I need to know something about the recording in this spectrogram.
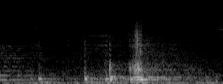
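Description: Engine oil pouring out of an upturned plastic jug into an engine's oil filler neck, letting the last of it drain: quiet, with a few short irregular sounds.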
